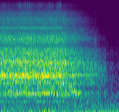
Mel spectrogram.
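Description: An RC airplane's electric propeller motor whines loud and steady, then cuts off as the fail-safe triggers on signal loss, the sound fading away over the last half second.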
